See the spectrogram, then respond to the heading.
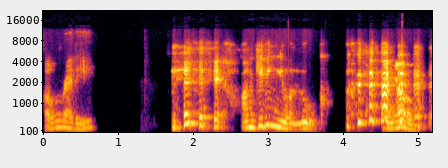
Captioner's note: laughing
